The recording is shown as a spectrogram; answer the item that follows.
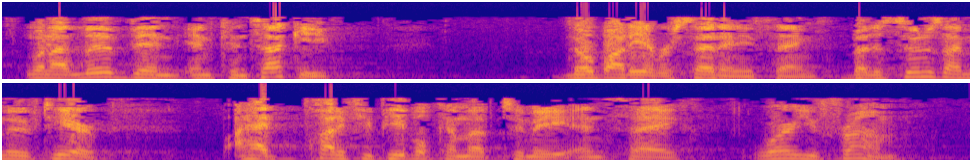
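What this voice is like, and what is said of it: Twangy Midwestern-Southern accent. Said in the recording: “the accent ... where I grew up, were very twangy, so that's where the accent came from ... I could pass as a native”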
